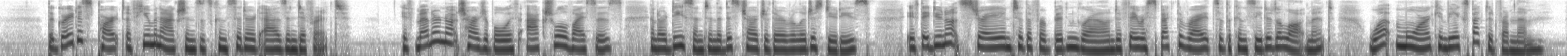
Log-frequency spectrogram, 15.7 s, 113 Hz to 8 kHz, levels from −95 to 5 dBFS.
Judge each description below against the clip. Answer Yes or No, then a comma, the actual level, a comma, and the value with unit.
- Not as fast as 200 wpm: No, fast, 205 wpm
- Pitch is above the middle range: Yes, high, 205 Hz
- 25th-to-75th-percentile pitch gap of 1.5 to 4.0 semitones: Yes, average, 3.1 semitones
